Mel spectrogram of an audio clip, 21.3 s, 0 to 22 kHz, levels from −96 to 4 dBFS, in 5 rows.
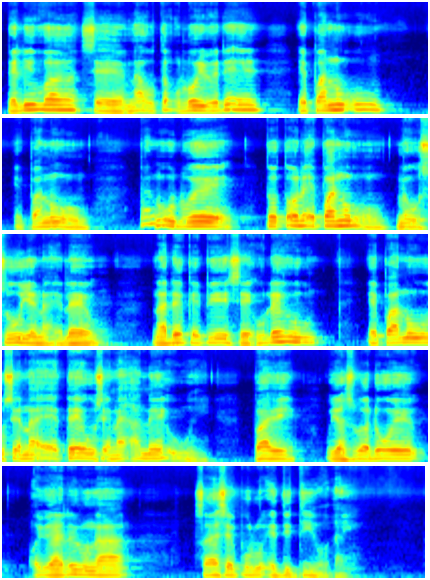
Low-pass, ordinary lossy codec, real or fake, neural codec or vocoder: none; none; real; none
